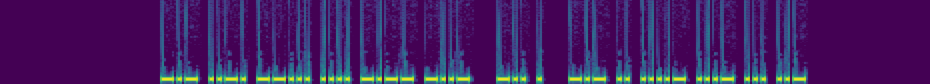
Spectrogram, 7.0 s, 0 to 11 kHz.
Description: Morse code, heard as a keyed tone, about 40 wpm, 700 Hz. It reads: KF7HYX DE KI4VSU
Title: USA Callsign DE Callsign - 6 Characters - 40wpm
